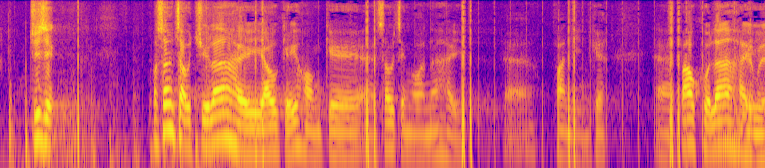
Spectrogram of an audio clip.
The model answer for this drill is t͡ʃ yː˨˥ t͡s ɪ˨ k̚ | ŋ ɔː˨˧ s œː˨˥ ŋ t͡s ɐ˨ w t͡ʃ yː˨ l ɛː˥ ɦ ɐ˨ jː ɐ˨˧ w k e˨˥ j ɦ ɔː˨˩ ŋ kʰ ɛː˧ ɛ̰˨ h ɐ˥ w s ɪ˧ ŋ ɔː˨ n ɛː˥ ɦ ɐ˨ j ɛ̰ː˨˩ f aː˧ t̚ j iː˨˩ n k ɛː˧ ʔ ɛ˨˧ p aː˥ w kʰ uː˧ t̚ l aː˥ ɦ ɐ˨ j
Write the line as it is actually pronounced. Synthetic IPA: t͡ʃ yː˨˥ t͡s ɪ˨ k̚ | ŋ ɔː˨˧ s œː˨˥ ŋ t͡s ɐ˨ w t͡ʃ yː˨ l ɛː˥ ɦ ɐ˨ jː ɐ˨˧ w k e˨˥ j ɦ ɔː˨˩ ŋ k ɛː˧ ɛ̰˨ s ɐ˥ w t͡s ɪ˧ ŋ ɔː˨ n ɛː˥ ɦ ɐ˨ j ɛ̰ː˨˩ f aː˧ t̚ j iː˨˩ n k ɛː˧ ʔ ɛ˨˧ p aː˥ w kʰ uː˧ t̚ l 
